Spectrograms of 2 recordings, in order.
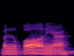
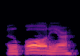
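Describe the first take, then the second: No difference in how they are said.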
